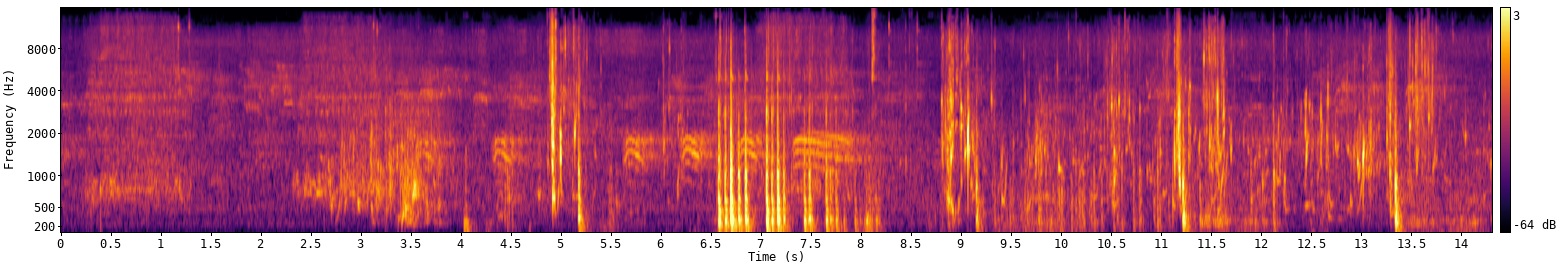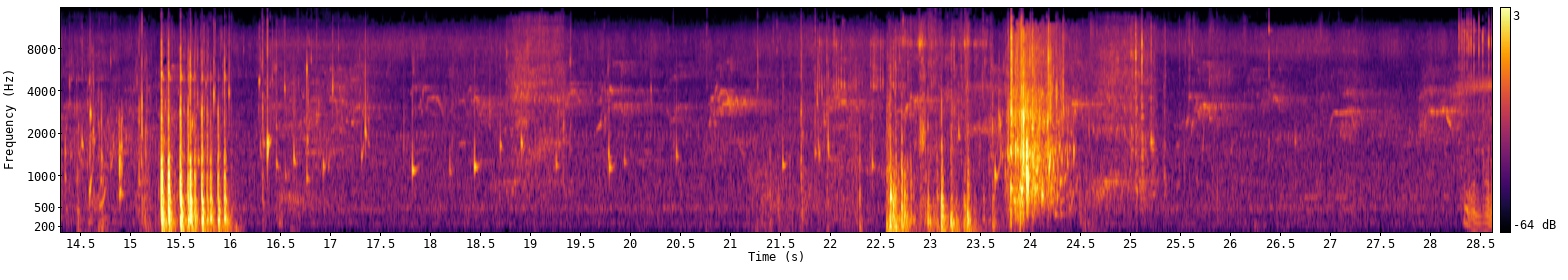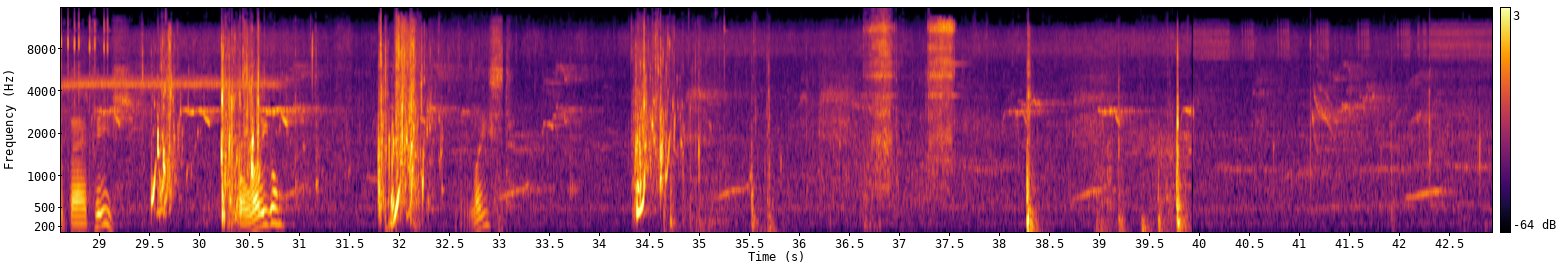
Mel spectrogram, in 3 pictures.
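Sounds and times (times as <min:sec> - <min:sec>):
water splashing around a kayak: 0:02.4 - 0:19.5, 0:20.4 - 0:25.3, 0:28.4 - 0:33.0, 0:34.3 - 0:35.9.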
